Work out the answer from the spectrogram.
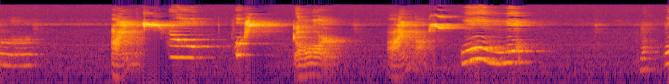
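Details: A pet grey parrot talking with its owner mimics phrases such as "Hello there, wassup", "ang ganda mo" and "I'm a superstar" in short bursts, in a clear, slightly whistled voice with brief pauses; little else is heard.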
